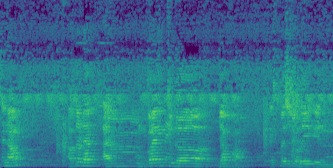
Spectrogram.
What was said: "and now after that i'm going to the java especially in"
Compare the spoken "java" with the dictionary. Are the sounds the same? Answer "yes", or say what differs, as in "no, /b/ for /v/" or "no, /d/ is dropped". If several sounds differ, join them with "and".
no, /p/ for /v/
